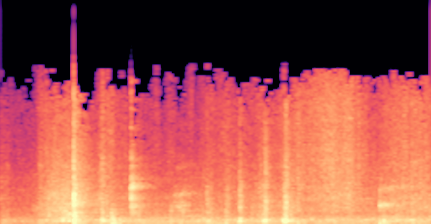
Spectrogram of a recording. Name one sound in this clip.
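A plastic container knocks against a hard surface.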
